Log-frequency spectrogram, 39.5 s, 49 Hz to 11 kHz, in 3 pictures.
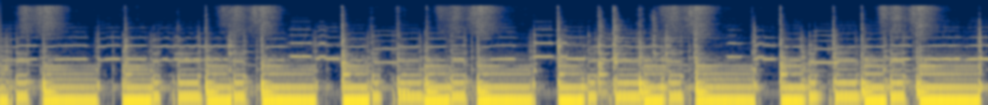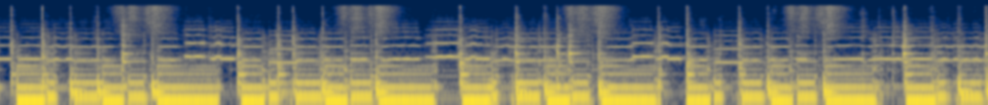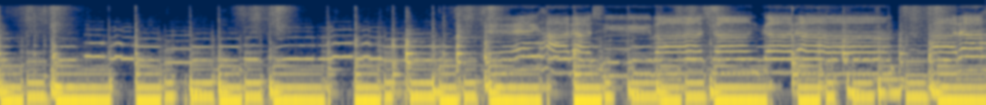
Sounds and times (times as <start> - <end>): Mantra: 32.9 - 38.2.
